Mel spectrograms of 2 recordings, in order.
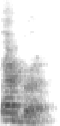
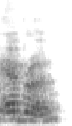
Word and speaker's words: Hebron: So I would say Hebron, E-B-R-O-N. It's the same Hebron. The H is silent in the case.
